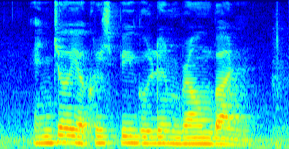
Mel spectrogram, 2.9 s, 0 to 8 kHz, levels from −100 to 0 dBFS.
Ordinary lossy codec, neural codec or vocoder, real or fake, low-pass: none; none; real; none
